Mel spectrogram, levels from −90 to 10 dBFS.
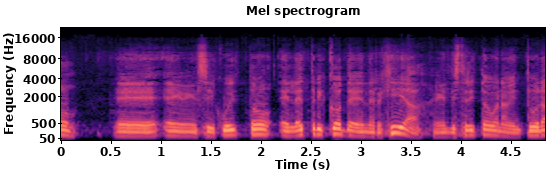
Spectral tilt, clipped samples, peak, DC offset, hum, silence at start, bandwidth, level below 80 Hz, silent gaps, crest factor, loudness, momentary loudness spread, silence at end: -5 dB/octave; under 0.1%; -2 dBFS; under 0.1%; none; 0 s; 15.5 kHz; -72 dBFS; none; 16 dB; -18 LUFS; 5 LU; 0 s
